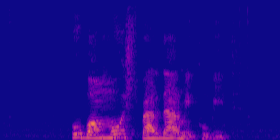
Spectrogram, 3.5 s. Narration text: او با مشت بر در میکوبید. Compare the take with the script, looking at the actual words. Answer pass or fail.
pass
